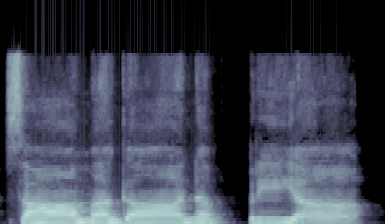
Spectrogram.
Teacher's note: so that pa is getting a dvitvam doubling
